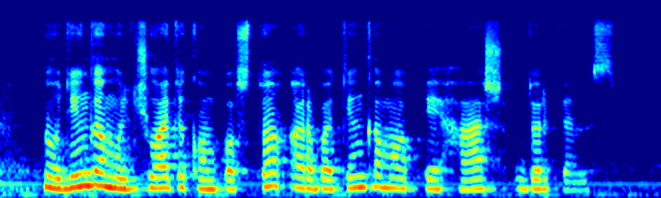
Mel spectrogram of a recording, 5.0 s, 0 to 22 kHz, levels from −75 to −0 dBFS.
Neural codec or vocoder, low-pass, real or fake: codec, 44.1 kHz, 7.8 kbps, DAC; 14.4 kHz; fake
